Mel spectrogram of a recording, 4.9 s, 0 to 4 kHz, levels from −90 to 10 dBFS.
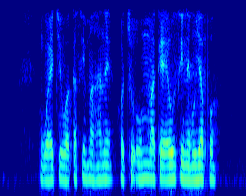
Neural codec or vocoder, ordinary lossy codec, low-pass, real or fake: none; AAC, 16 kbps; 3.6 kHz; real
